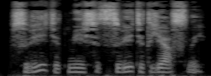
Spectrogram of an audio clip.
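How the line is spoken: Muttered to herself. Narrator (Russian): пробормотала про себя Маруся

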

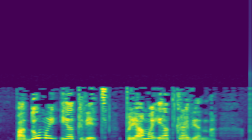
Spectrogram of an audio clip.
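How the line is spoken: Agitated insistence. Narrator (Russian): взволнованно настаивала она

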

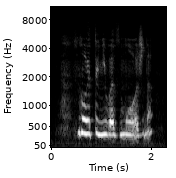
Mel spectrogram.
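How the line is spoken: Moan. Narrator (Russian): простонал Зайка-пекарь

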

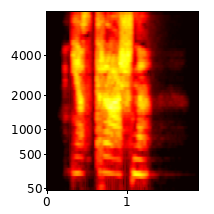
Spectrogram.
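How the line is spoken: Whispered. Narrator (Russian): прошептала

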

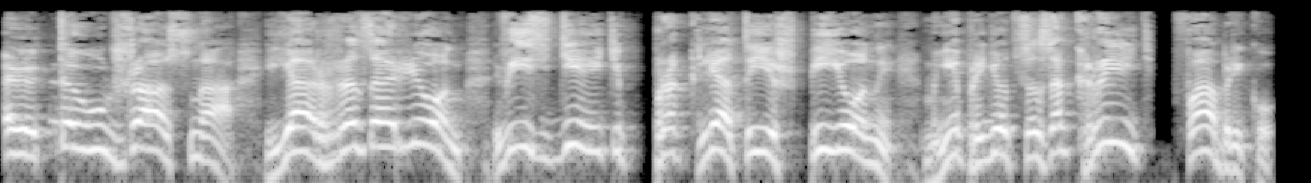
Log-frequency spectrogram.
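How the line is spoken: Desperate shouting. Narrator (Russian): Он рвал на себе волосы и кричал

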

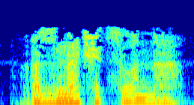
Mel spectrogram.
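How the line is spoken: Quiet, father. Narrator (Russian): тихо сказал папа

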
